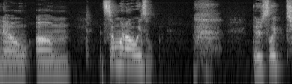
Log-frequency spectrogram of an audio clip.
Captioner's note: sigh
